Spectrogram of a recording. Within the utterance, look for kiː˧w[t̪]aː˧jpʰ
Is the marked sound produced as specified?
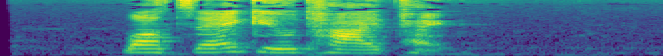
no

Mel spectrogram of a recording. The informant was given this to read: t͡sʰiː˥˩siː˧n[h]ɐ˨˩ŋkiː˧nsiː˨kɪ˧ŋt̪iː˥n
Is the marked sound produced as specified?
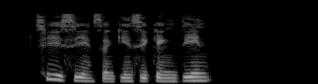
no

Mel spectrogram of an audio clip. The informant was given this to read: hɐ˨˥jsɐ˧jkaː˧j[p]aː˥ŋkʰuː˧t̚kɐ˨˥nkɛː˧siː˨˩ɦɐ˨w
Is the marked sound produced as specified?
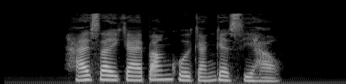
yes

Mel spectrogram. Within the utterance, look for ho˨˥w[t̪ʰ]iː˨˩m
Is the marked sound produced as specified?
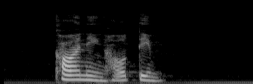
no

